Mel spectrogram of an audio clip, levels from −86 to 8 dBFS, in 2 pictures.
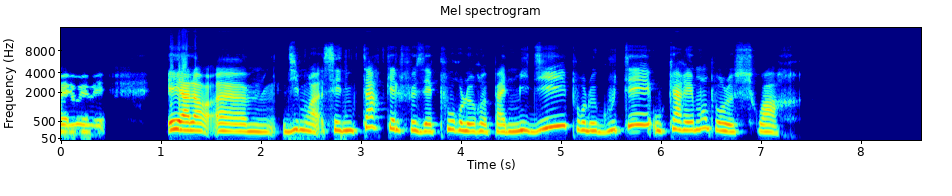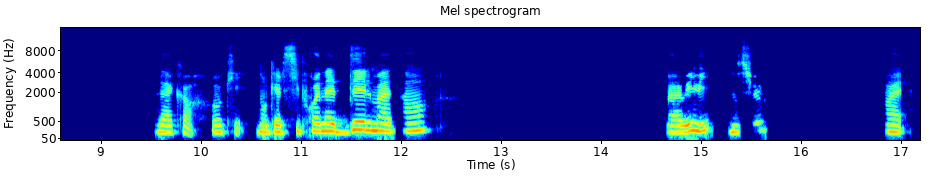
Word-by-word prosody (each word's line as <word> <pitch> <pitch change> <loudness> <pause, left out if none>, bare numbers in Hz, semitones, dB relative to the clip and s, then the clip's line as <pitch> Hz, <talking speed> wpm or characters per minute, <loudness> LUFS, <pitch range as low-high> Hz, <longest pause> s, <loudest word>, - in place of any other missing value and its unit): ouais, 200 -1 -3
ouais 180 -1 -9 0.6
et 250 +1 +9
alors, 230 -2 +6
heu, 200 -3 +1
dis-moi, 220 +1 0
c'est 240 - -2
une 225 0 +1
tarte 320 +6 -1
qu'elle 270 -3 +1
faisait 225 -4 -1
pour 235 +3 -1
le 210 - +3
repas 200 -1 -2
de 195 - 0
midi? 245 - +3
Pour 245 -8 -1
le 220 -1 +1
goûter? 245 - 0
Ou 220 - -3
carrément 245 +3 +1
pour 235 -6 0
le 195 -2 +1
soir? 195 -2 -6 2.2
D'accord, 185 -1 -7
OK. 185 +2 -7 0.2
Donc 190 -1 -5
elle 190 - +1
s'y 190 +3 -8
prenait 210 +1 0
dès 200 +7 +2
le 235 - +1
matin 215 +1 -2 2.4
Bah 180 0 -4
oui, 195 +4 +3
oui, 225 +5 -4
bien 185 -1 -5
sûr. 220 +4 -14 1.2
Ouais. 190 -1 -3
215 Hz, 135 wpm, -23 LUFS, 195-235 Hz, 2.4 s, et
